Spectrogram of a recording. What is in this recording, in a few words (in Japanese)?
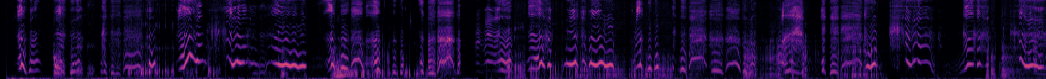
腹痛に耐える OL（排泄間際） 効果音入り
